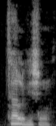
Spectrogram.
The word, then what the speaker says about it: television: So the word is stressed on the first syllable and is pronounced as television.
